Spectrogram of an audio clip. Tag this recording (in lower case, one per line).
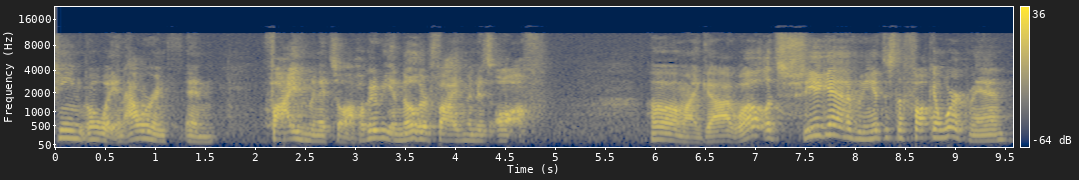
speech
